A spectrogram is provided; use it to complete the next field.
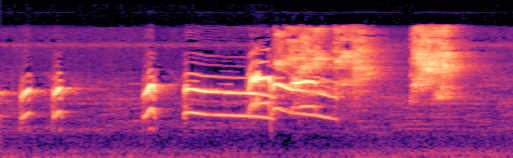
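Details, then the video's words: King quail in an aviary: three quick piping chirps, then a long, slightly falling whistle breaking into harsh, hissy squawks, over a faint low rumble. "Sound of king quail/puyuh batu"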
